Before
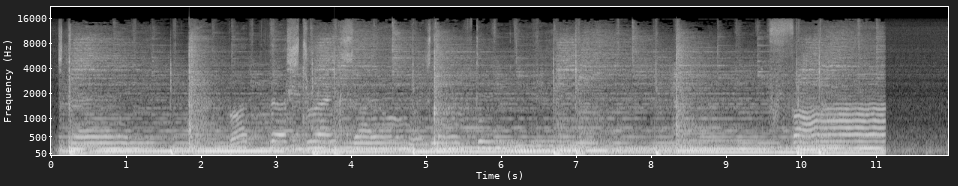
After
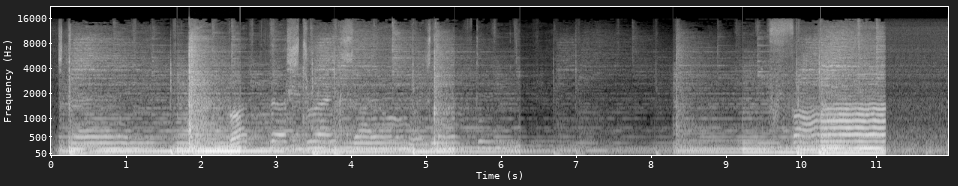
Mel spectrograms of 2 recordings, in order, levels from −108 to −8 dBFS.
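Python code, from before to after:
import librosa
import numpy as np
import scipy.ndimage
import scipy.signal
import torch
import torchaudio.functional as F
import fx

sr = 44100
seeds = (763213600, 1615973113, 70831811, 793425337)

y = fx.gain(x, sr, db=fx.steps((0.0, 0.5), (1.69, 7.5), (2.53, 0.0), (5.39, -7.0), (6.26, -17.0), (8.3, -7.5), (9.23, 0.0), (10.27, 6.5)))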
